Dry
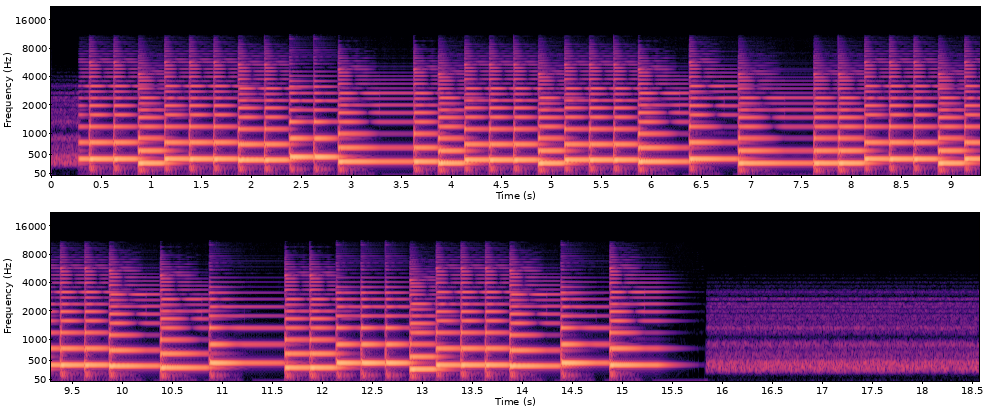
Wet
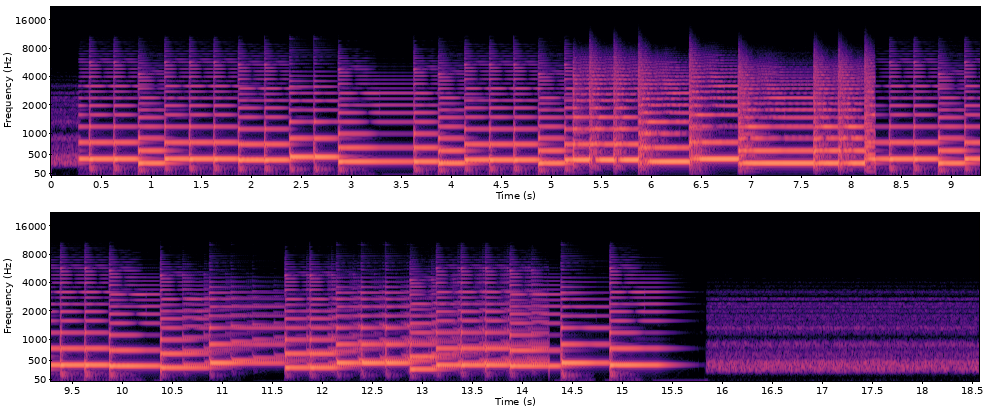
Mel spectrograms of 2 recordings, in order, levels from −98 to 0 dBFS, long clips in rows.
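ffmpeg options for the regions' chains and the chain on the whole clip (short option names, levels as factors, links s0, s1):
-filter_complex "[0:a]asettb=1/sr,asplit=3[s0][s1][s2];[s0]atrim=end=5.224[s3];[s1]atrim=start=5.22:end=8.24,asetpts=PTS-STARTPTS,afade=t=in:d=0.004:c=qsin,afade=t=out:st=3.016:d=0.004:c=qsin,bandreject=f=50:t=h:w=6,bandreject=f=100:t=h:w=6,bandreject=f=150:t=h:w=6,bandreject=f=200:t=h:w=6,bandreject=f=250:t=h:w=6,bandreject=f=300:t=h:w=6,bandreject=f=350:t=h:w=6,bandreject=f=400:t=h:w=6,aeval=exprs='0.501*sin(PI/2*5.62*val(0)/0.501)':c=same,highpass=250,lowpass=5200[s4];[s2]atrim=start=8.236[s5];[s3][s4]acrossfade=d=0.004:c1=hsin:c2=qsin[s6];[s6][s5]acrossfade=d=0.004:c1=qsin:c2=hsin,asettb=1/sr,asplit=3[s7][s8][s9];[s7]atrim=end=10.394[s10];[s8]atrim=start=10.39:end=14.27,asetpts=PTS-STARTPTS,afade=t=in:d=0.004:c=qsin,afade=t=out:st=3.876:d=0.004:c=qsin,bass=f=250:g=-15,treble=f=4000:g=-3,asplit=5[s11][s12][s13][s14][s15];[s12]adelay=214,afreqshift=54,volume=0.266[s16];[s13]adelay=428,afreqshift=108,volume=0.112[s17];[s14]adelay=642,afreqshift=162,volume=0.0468[s18];[s15]adelay=856,afreqshift=216,volume=0.0197[s19];[s11][s16][s17][s18][s19]amix=inputs=5:normalize=0,atrim=end_sample=171108[s20];[s9]atrim=start=14.266[s21];[s10][s20]acrossfade=d=0.004:c1=hsin:c2=qsin[s22];[s22][s21]acrossfade=d=0.004:c1=qsin:c2=hsin,highshelf=f=5200:g=-6,acrossover=split=470|940|3300[s23][s24][s25][s26];[s23]acompressor=threshold=0.0708:ratio=4[s27];[s24]acompressor=threshold=0.0398:ratio=4[s28];[s25]acompressor=threshold=0.0158:ratio=4[s29];[s26]acompressor=threshold=0.0141:ratio=4[s30];[s27][s28][s29][s30]amix=inputs=4:normalize=0,volume=0.531"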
